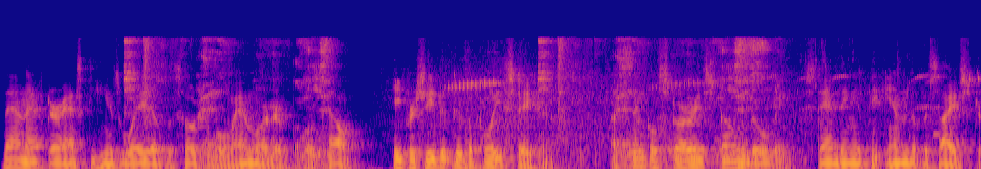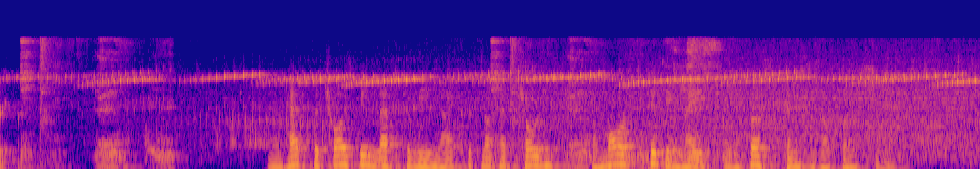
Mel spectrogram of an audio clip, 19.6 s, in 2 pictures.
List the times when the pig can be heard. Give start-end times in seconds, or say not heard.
1.2-3.4, 5.3-8.0, 10.0-11.6, 14.7-17.4.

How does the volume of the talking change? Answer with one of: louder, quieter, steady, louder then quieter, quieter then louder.
steady.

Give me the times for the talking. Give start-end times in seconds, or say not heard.
0.0-10.1, 12.4-18.8.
